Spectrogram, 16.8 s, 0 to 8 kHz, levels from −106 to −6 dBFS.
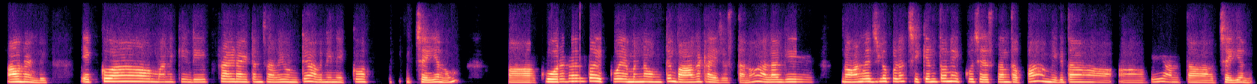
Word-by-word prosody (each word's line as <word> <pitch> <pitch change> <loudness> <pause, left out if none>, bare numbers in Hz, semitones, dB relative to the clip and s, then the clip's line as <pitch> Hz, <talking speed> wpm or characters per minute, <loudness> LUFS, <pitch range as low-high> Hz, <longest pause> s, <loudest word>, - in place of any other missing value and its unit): అవునండి. 235 -6 +5 0.6
ఎక్కువా 275 +5 +5 0.6
మనకి 240 0 -8
డీప్ 230 0 -4
ఫ్రైడయిటెమ్సవి 240 -2 0
ఉంటే 215 +4 -4
అవి 230 -3 -1
నేనెక్కువ 220 +2 -4 0.8
చెయ్యను. 220 -1 0 0.8
ఆ! - - 0 0.4
కూరగాయలతో 275 +4 +3
ఎక్కువ 260 -1 -3
ఏమన్నా 245 +1 +3
ఉంటే 235 +4 -3 0.2
బాగా 225 +3 +4
ట్రై 230 -3 +1
జేస్తాను. 195 +2 -7 0.2
అలాగే 230 +1 +1 0.7
నాన్ 230 +2 +4
వెజ్‌లో 265 +1 +2
కూడా 270 +1 +1
చికెనుతోనే 255 +3 +1
ఎక్కువ 250 -1 -4
చేస్తాం 225 0 -1
తప్పా 215 +5 0 0.2
మిగతా 220 +1 0 0.7
ఆహ్, 195 0 -7
అవి 230 +7 -9 0.2
అంతా 210 -1 -5 0.4
చెయ్యను. 205 -2 -2
230 Hz, 105 wpm, -17 LUFS, 220-250 Hz, 0.8 s, అవునండి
